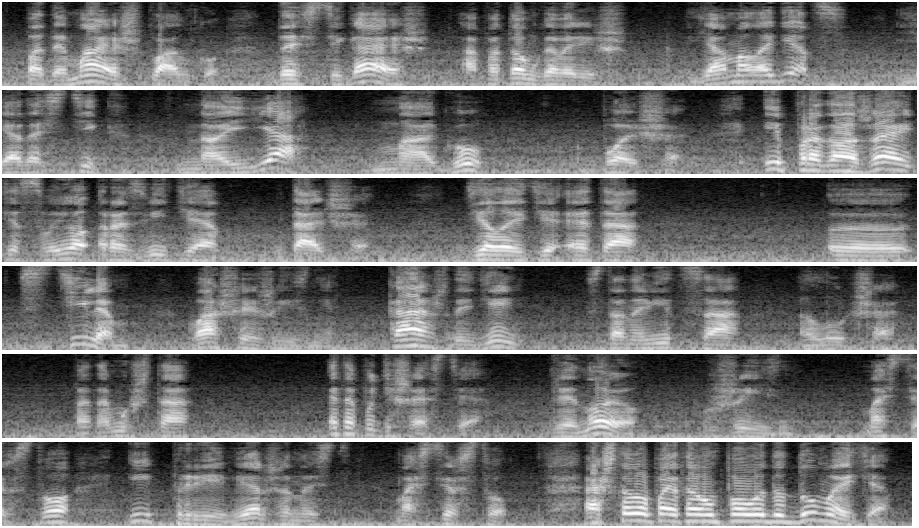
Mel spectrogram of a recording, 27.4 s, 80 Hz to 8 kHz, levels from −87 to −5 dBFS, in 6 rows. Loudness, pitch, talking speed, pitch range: -14 LUFS, 115 Hz, 105 wpm, 100-130 Hz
